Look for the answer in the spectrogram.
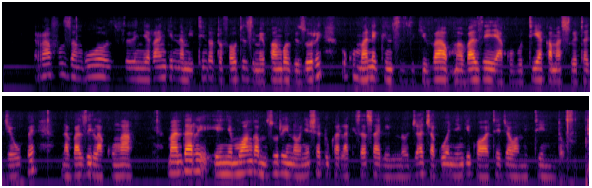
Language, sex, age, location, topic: Swahili, female, 18-24, Nairobi, finance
